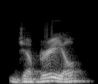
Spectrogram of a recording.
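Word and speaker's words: جبريل: Gabriel was an angel, pronounced in Arabic, Jabril, who brought the revelations to Muhammad.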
